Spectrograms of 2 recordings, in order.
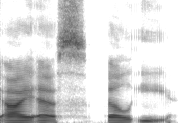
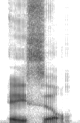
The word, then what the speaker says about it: aisle: brain wants to say asil. It totally does. But that seal is a ghost. It's just not there. It's silent. Completely silent. It's pronounced isle. It rhymes with smile.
